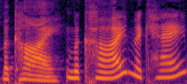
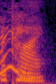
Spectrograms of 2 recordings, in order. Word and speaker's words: Mackay: I think it's pronounced Mackay. Mackay. Yeah. Okay. Mackay. How do you... Okay. Because it's Scottish, Mackay.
